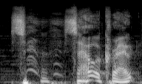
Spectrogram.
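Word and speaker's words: sauerkraut: 1500 not too bad pronounced like sour spelled like s yeah sourkraut that always reminds me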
